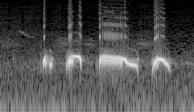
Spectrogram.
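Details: Spotted dove kept as a live decoy, giving one close, clear cooing phrase: a stuttered double note, an arched coo, a long buzzy coo dropping in pitch, and a final downslurred coo.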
